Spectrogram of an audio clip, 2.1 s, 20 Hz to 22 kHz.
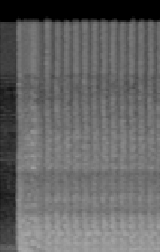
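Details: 2001 Dodge Ram Cummins turbo diesel swapped into a 1952 Dodge M37, first start attempt: brisk, steady two-second cranking without a catch; air in the injector lines.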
